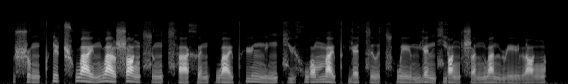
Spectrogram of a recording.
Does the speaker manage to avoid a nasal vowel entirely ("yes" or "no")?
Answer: yes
